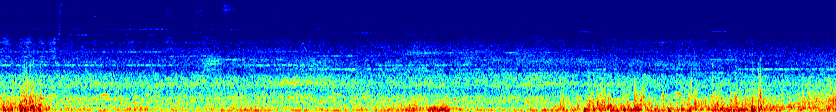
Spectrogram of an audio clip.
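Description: Wind buffeting the microphone: an irregular low rumble that swells in gusts near the start and again in the last few seconds.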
